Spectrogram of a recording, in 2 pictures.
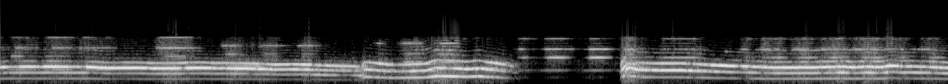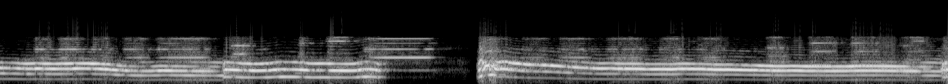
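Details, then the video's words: Siberian Husky howling along to a flute: long, loud, sustained howls with rich harmonics, each slowly sliding downward, repeated with brief breaks, woven together with steady flute tones. "Husky dog sings to flute!"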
